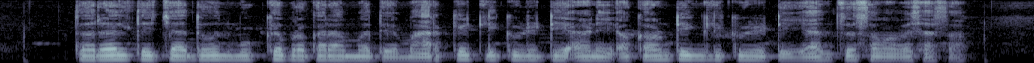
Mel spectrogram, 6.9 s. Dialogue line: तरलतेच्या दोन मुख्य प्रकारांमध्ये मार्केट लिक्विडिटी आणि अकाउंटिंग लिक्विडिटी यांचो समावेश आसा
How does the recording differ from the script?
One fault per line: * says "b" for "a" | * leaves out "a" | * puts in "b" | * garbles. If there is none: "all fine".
all fine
